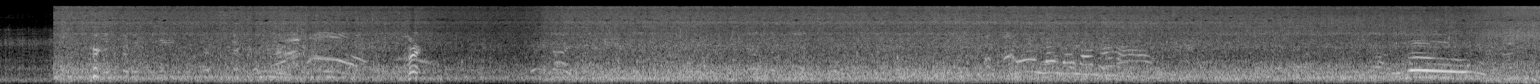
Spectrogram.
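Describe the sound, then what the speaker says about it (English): A waterfall near Rotorua, New Zealand, roars as a steady broadband wash of falling water throughout, with a brief quieter dip early on and faint voices and bird-like chirps occasionally cutting through. "We found a waterfall, haven't we?"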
